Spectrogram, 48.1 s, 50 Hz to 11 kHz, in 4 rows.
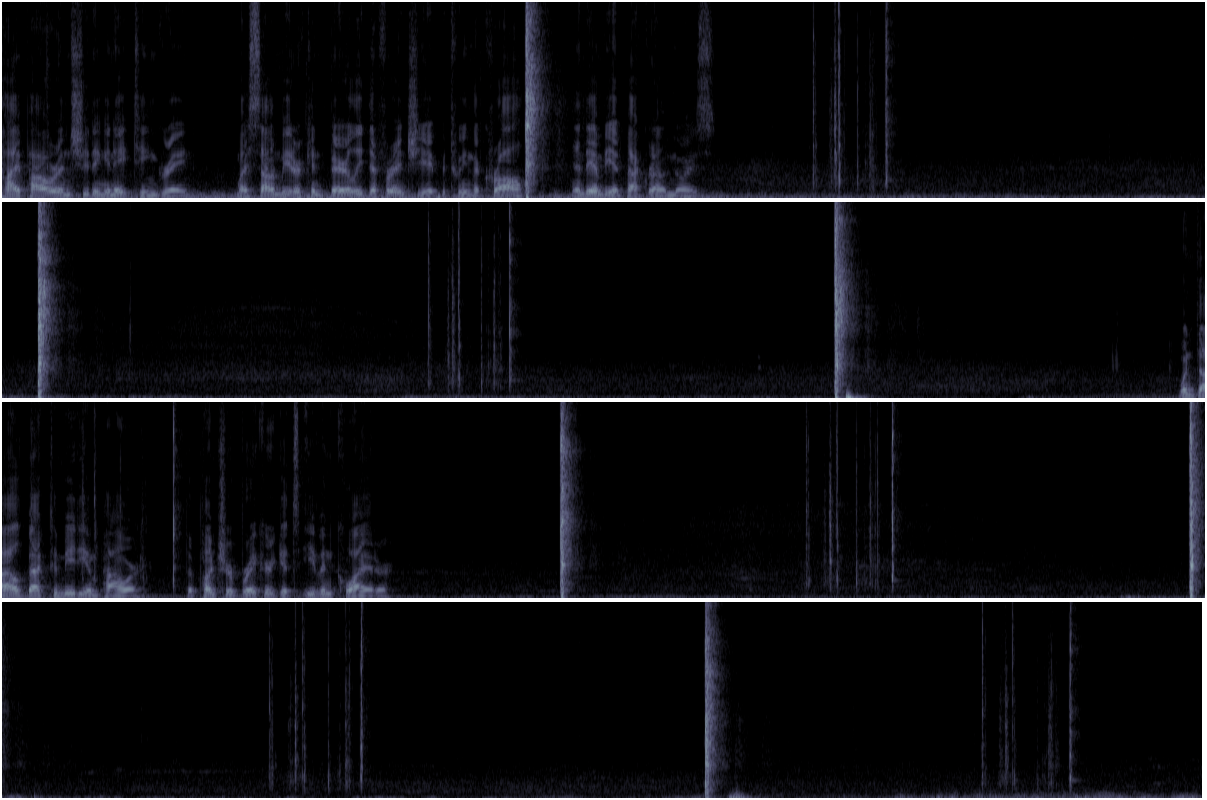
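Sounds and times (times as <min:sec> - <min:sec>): air rifle shot: 0:05.2 - 0:05.7, 0:12.4 - 0:12.9, 0:20.3 - 0:21.0, 0:29.6 - 0:30.0, 0:35.9 - 0:36.4, 0:43.1 - 0:43.6
light clicks: 0:32.0 - 0:33.1, 0:44.6 - 0:46.9.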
